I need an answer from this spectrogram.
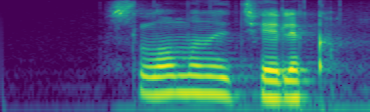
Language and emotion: Russian, neutral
